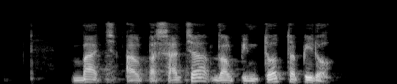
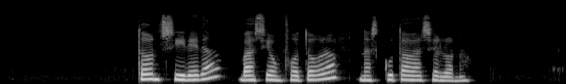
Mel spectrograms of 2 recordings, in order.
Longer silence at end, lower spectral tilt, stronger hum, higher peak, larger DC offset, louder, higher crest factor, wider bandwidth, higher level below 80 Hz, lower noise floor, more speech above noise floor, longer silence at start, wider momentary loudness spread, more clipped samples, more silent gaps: second, 0.65 s vs 1 s; second, -5 dB/octave vs -6.5 dB/octave; neither; about the same, -2 dBFS vs -2 dBFS; neither; about the same, -17 LUFS vs -19 LUFS; about the same, 18 dB vs 18 dB; second, 7.8 kHz vs 11 kHz; first, -56 dBFS vs -72 dBFS; first, -86 dBFS vs -71 dBFS; first, 69 dB vs 52 dB; second, 0.75 s vs 1.4 s; second, 4 LU vs 7 LU; neither; neither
